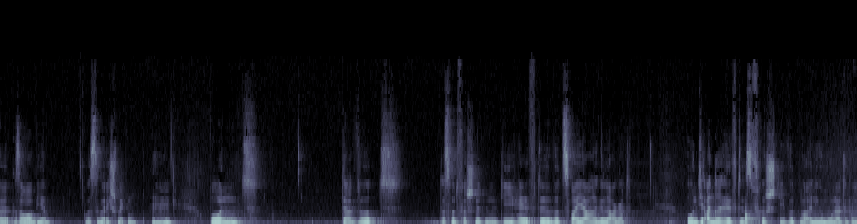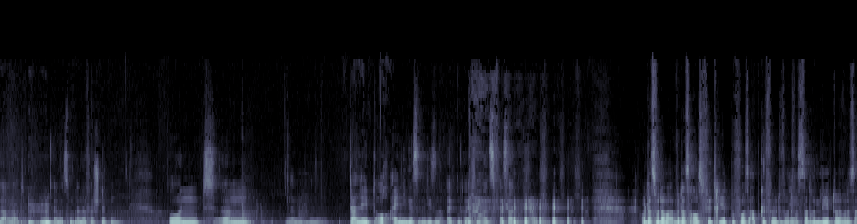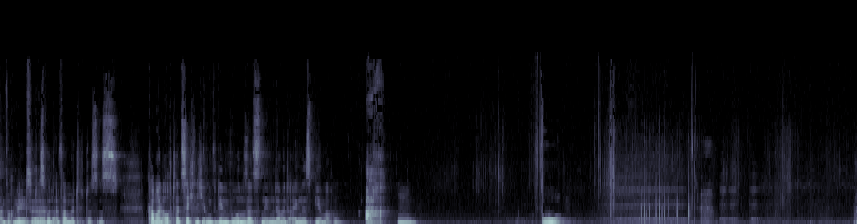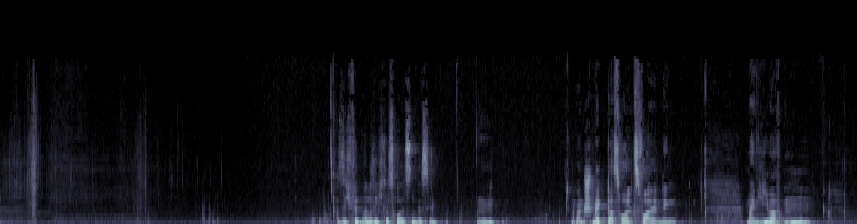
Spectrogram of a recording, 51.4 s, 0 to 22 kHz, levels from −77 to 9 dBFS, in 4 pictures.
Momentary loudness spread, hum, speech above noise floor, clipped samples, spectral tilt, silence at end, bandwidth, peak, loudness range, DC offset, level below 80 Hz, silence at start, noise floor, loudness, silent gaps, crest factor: 19 LU; none; 36 dB; under 0.1%; -6 dB/octave; 0.65 s; 16.5 kHz; -2 dBFS; 7 LU; under 0.1%; -54 dBFS; 0 s; -58 dBFS; -23 LUFS; none; 22 dB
